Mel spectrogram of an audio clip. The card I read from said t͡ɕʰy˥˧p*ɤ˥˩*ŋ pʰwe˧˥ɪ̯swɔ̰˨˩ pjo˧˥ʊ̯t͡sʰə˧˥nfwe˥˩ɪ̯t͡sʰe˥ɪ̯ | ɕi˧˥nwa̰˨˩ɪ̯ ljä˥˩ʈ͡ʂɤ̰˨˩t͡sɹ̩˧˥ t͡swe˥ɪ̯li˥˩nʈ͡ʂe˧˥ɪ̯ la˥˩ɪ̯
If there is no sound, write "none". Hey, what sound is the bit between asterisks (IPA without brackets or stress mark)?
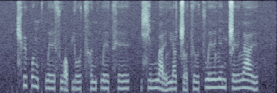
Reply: ɤ˥˩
